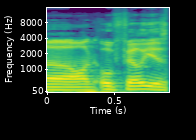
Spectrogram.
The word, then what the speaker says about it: Ophélia: Ophelia, usually, okay, there should be an E, like an E with an accent on Ophelia's name, if it was like French. And we would pronounce it Ophelia.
